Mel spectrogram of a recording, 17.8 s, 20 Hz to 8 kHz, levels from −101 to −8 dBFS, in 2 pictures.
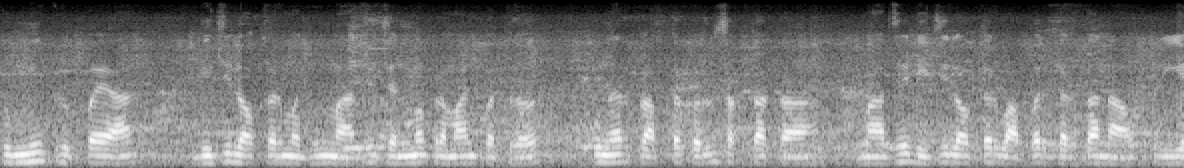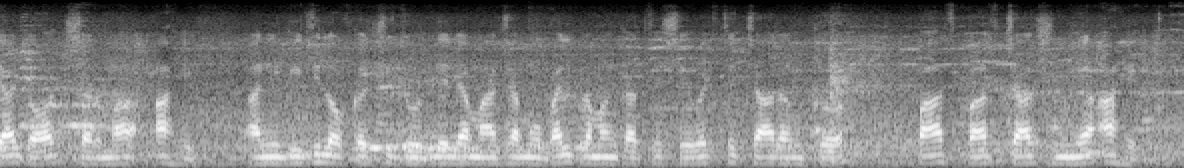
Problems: constant background noise, background conversations at intervals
